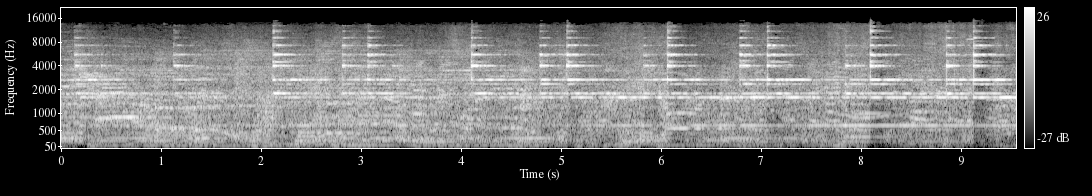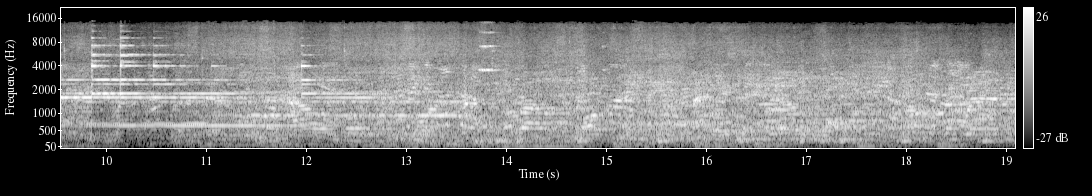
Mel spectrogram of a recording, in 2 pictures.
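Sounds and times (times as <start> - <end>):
metallic dings: 0.0 - 14.0
train low rumble: 0.0 - 19.0
high squeal: 4.2 - 15.2.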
